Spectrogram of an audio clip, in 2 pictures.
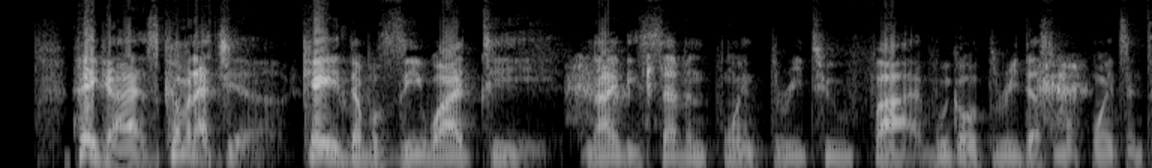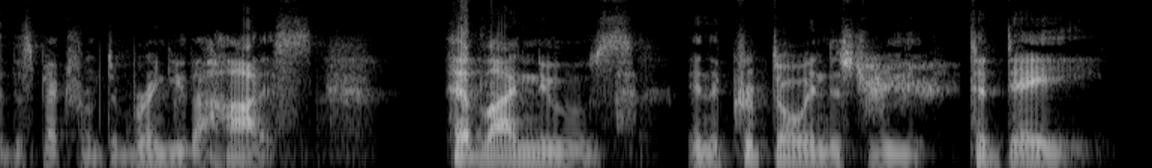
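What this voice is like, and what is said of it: Exaggerated radio announcer voice. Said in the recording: “See if I could do a better radio voice.”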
